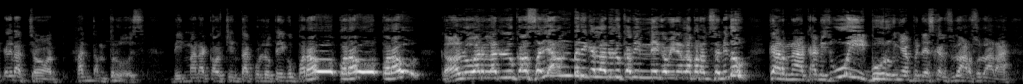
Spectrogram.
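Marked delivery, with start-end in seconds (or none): 3.0-7.4 high, loud, rising plea; frantic shouted pleading to the game. Real, not acted. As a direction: beg the machine out loud. Begging the slot for a win.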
